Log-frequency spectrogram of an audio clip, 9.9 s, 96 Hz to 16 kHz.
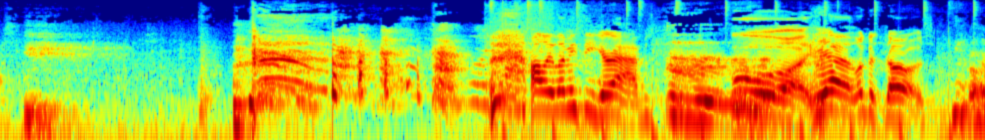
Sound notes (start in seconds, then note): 2.3 all laughing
